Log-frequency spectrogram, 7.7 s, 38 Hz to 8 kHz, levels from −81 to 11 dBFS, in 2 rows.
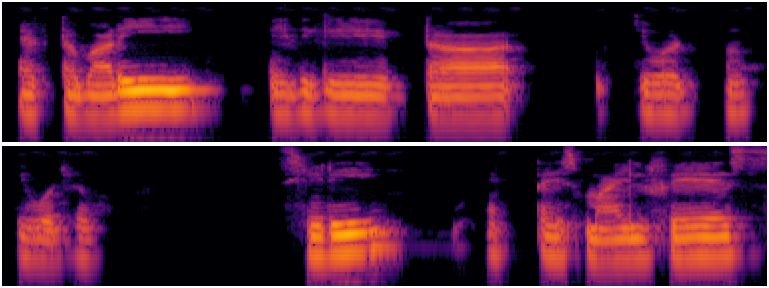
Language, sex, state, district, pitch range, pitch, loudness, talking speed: Bengali, male, West Bengal, Purulia, 115-135 Hz, 120 Hz, -20 LUFS, 125 wpm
